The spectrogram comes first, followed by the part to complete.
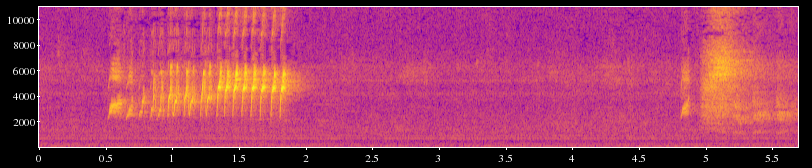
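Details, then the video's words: Flamboyan bird singing a rapid high trill of closely packed notes that grows louder for over a second, then silence and a later soft rushing chirp, faint hum beneath. "Burung Flamboyan gacor suara nyaring dan rapat"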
